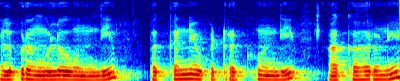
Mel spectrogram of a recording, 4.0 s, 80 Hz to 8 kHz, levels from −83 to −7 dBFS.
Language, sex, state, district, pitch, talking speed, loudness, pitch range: Telugu, male, Andhra Pradesh, Visakhapatnam, 145 Hz, 165 wpm, -14 LUFS, 140-160 Hz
